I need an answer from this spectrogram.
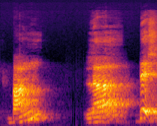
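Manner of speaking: বাংলাদেশ in three drawn-out syllables, pausing between each; teacher slowly splitting বাংলাদেশ into its three syllables. Shown as a demonstration. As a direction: say বাংলাদেশ very slowly as বাং, লা, দেশ. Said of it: "তিনবার থামতে হয়েছে".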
